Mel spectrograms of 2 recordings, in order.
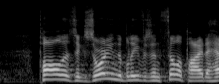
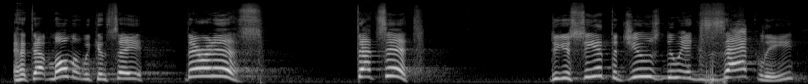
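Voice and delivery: higher and louder, a breakthrough moment; excited preaching; 7 semitones higher, 4 dB louder than usual. Real, not acted. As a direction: land the reveal with rising fervor. Preacher's climax over the verse.

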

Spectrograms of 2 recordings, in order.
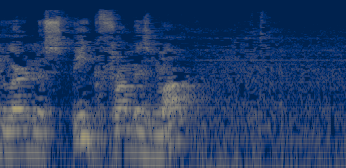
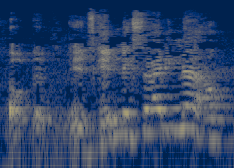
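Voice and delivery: much higher, mock-excited commentator call; excited announcer; 10 semitones higher than usual. Announcer hyping a punt record to viewers, mock excitement. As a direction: imitate a sportscaster jazzing it up. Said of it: "Jim Nantz got excited".

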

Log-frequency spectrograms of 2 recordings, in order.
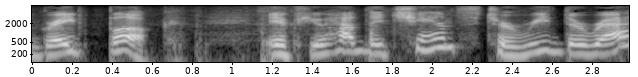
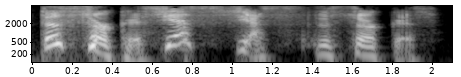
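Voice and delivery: high thrilled witch; excited witch; 4 semitones higher than usual. Acted. The witch thinking of the circus, high and thrilled. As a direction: seize on the idea. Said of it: "she shouted with a jump".

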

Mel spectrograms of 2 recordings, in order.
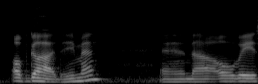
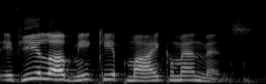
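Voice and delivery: scripture reading; 4 semitones higher, 3 dB louder than usual. Acted. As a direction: proclaim the verses from the pulpit. Reads scripture aloud, responsive reading.

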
